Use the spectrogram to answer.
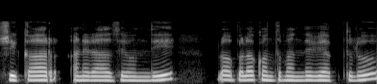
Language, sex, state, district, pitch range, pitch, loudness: Telugu, female, Telangana, Nalgonda, 190-205 Hz, 195 Hz, -16 LUFS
